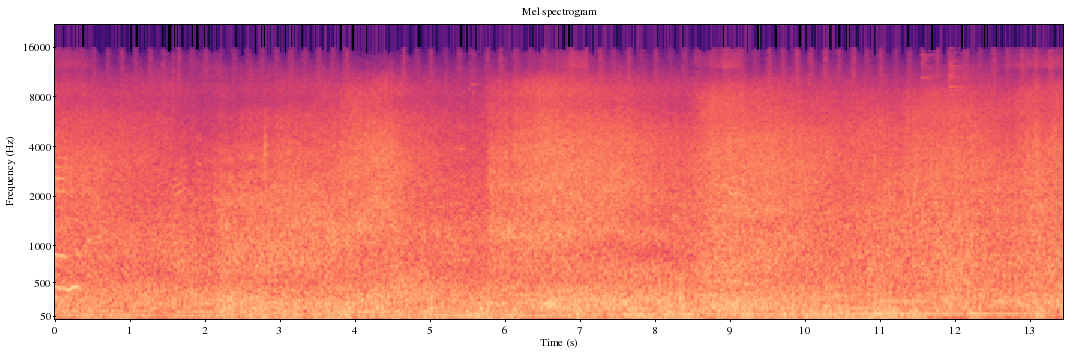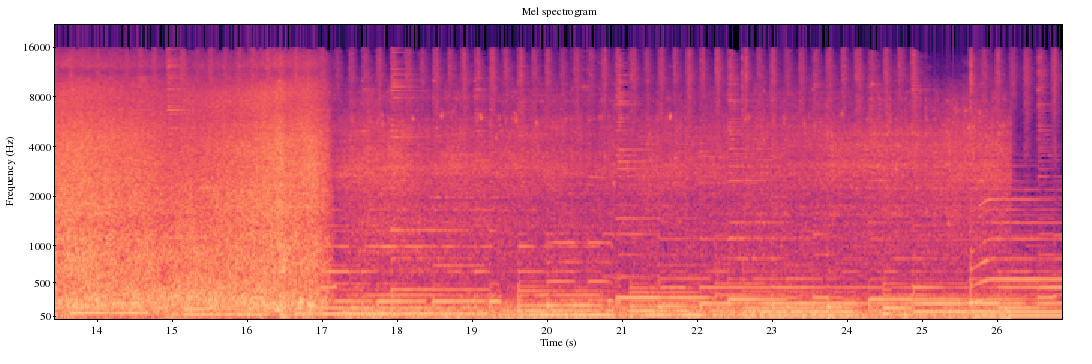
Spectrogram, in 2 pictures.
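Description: Small waves breaking and washing up a sandy beach, with soft background music underneath. About two-thirds of the way through, the surf cuts off suddenly and only the music carries on.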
